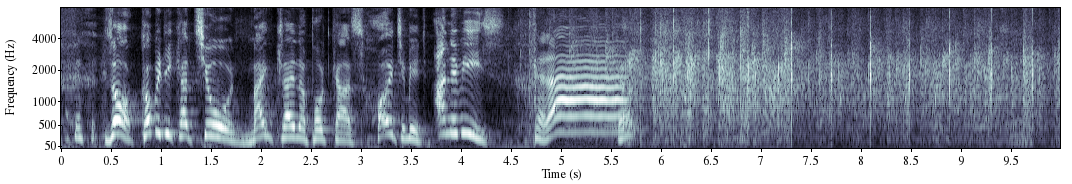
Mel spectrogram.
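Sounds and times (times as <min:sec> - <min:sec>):
speech: 0:00.1 - 0:06.0
hand clapping: 0:04.6 - 0:09.9.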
